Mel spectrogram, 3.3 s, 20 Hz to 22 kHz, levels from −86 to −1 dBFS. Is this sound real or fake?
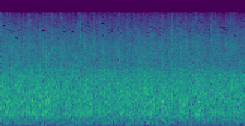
real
